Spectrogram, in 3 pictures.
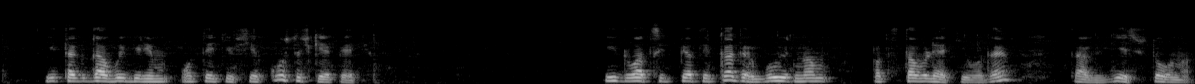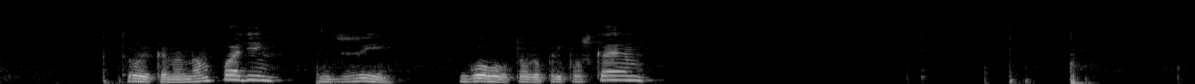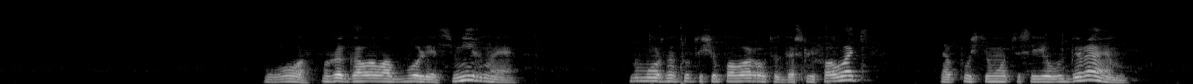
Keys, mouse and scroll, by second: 2.4-3.9 drag, 7.2 click, 7.9 click, 9.8 click, 11.1 click, 13.1 KP_3, 14.4 click, 15.3 g, 22.1 a, 22.7 i, 23.9-30.5 drag, 30.8-32.0 middle drag, 32.3 middle drag, 34.4 click.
